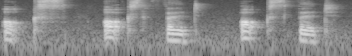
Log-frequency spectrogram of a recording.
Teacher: Don't pronounce that R in the second syllable, just replace those letters with a schwa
